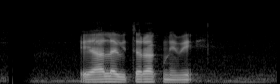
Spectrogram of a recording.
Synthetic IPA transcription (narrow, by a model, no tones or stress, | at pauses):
ḛjaːlaʋit̪əɾakneʋe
